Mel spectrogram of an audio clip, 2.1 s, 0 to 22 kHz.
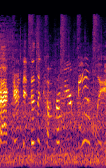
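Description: Voices talking inside the cabin of a moving 2022 Kia Carnival minivan, over its steady road noise.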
